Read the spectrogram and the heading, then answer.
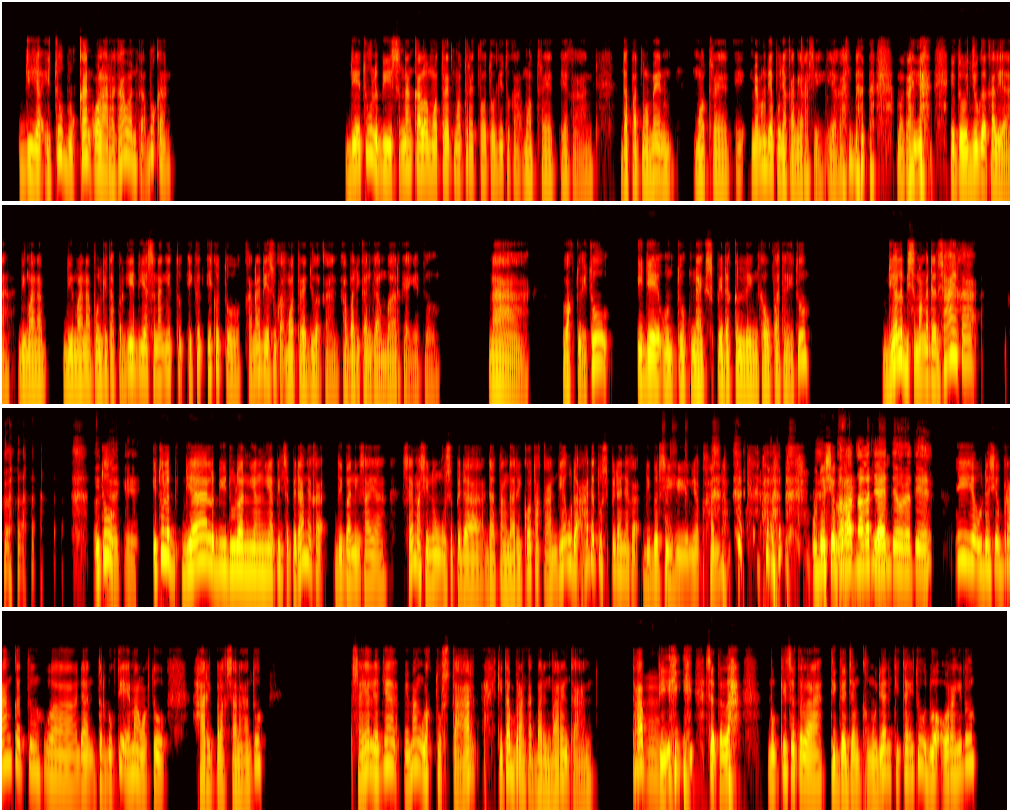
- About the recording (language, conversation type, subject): Indonesian, podcast, Pernahkah kamu bertemu warga setempat yang membuat perjalananmu berubah, dan bagaimana ceritanya?
- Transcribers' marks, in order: chuckle; laughing while speaking: "Makanya"; tapping; chuckle; chuckle; laughing while speaking: "kan"; chuckle; other background noise; laughing while speaking: "Tapi setelah"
